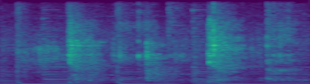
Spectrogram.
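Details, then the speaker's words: Bicycle rear derailleur after threading the barrel adjuster clockwise to set cable tension: sharp, clean clicks about every quarter second as the chain drops down the cassette, each shift landing promptly without rattle; crisp shifting. "this is feeling good i'm the cassette yeah and crisp enough down the cassette all right"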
